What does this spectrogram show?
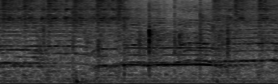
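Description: An audience claps steadily for about three seconds in applause for a performer on stage, a dense wash of overlapping hand claps at even loudness, with a faint sustained tone running underneath.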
